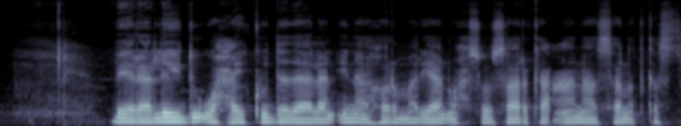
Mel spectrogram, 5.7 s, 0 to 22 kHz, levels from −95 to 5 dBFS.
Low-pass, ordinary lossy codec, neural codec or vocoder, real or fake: none; none; none; real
